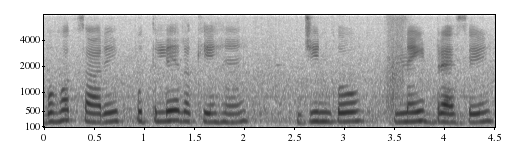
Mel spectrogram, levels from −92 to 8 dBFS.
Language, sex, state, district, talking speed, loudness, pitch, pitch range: Hindi, female, Haryana, Rohtak, 120 wpm, -19 LUFS, 235 Hz, 225-245 Hz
